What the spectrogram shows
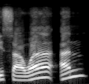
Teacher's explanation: Ada mad bertemu hamzah. Jadi akan terjadi mad panjang 4 harakat atau sampai 5 harakat.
